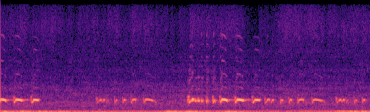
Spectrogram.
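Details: Training song of a local zebra dove, 'tarik' style: several phrases of rapid, purring coo notes with hooked endings, the middle phrase loudest and longest, set against constant low-frequency hum.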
